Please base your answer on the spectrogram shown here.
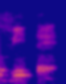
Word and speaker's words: vitae: Como é uma palavra latina, essa expressão AE termina pronunciada como E, tá? É currículo vitae.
